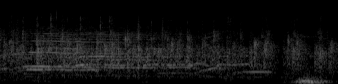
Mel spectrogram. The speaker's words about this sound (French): Est-ce que vous pouvez vous applaudir une dernière fois avant que je me barre? Applaudissez-vous fort, plus fort que ça, vous méritez plus que ça.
